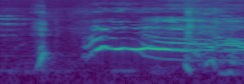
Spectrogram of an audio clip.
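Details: Oreo, a pet dog indoors, howls in reaction to a house phone ringing: a short yelp, then a long, steady, tonal howl rising at the start and held for about a second, followed by softer, broken whimpering notes.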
